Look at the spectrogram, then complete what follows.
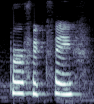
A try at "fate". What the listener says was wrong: Fate. No, fate, not faith. Fate. Fate and faith are 2 different things.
